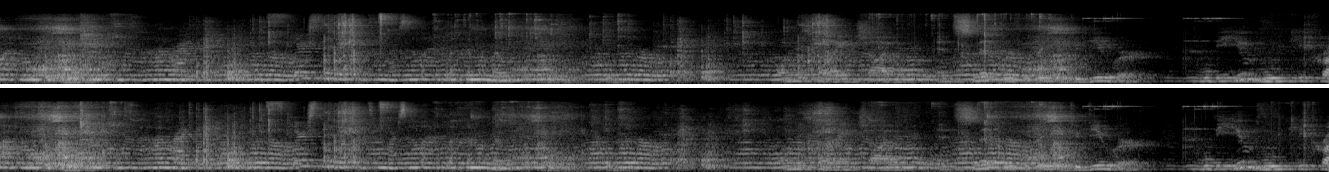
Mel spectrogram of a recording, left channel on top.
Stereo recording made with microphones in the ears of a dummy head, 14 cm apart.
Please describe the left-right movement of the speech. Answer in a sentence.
In this clip you hear the speech go left and come back.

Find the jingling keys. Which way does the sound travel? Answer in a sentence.
You can hear the jingling keys go left and come back.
